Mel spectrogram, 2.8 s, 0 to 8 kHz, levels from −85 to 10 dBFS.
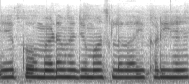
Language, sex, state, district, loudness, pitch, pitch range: Hindi, female, Uttar Pradesh, Deoria, -11 LUFS, 255 Hz, 250-255 Hz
